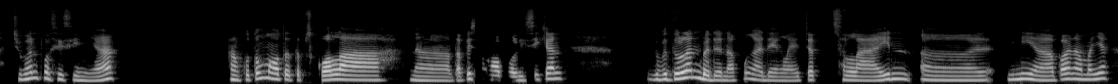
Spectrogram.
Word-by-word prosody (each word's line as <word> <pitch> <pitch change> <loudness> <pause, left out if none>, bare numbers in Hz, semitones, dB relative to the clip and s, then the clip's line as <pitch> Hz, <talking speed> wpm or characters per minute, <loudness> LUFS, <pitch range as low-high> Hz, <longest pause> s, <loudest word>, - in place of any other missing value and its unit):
Cuman 260 +5 0
posisinya 220 -2 -1 1.1
aku 220 -1 -1
tuh 270 - +3
mau 275 -5 +5
tetap 220 -2 -3
sekolah. 210 -1 +5 0.3
Nah 180 -2 -3
tapi 185 +7 -1
sama 215 -4 -2
polisi 190 +4 -5
kan 260 +1 +3 0.9
kebetulan 255 +7 +4
badan 200 -3 0
aku 190 +9 -8
nggak 220 -5 -2
ada 190 - -4
yang 180 - -6
lecet 185 +4 -5
selain, 195 +2 0 0.3
eee, 195 -1 -3 0.2
ini 240 +2 +1
ya 195 0 0
apa 235 +5 +1
namanya, 240 +2 +2
210 Hz, 135 wpm, -23 LUFS, 195-240 Hz, 1.1 s, mau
